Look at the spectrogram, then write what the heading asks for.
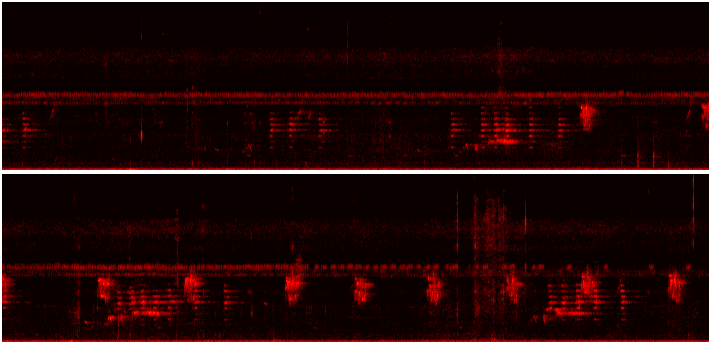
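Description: Wild birds calling every few seconds, some in quick trilled phrases and others as single sharp notes, over a steady high-pitched whine and a low background rumble.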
